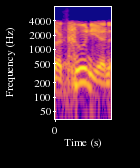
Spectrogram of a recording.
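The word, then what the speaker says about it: Acuña: And it's pronounced Acuna now, I just learned recently. There's an Enye in there, Ronald Acuna.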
